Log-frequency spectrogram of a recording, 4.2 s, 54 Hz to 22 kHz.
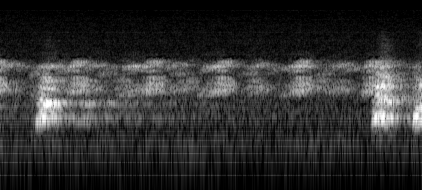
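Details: Night barking from Rex, a dog at Pyrga, recorded 27 February 2018: two abrupt barks, one near the start and one at the end, with a dense chorus of frogs croaking in rhythmic pulses between them.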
